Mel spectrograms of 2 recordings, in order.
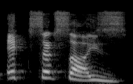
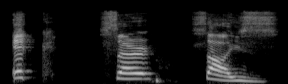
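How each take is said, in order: First: Said in the usual way. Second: exercise very slowly, split into three separate beats; teacher's drawn-out dictation of exercise; syllable by syllable. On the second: Shown as a demonstration. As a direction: break exercise into ek, ser, saiz with pauses. Teacher breaks word into syllables.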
